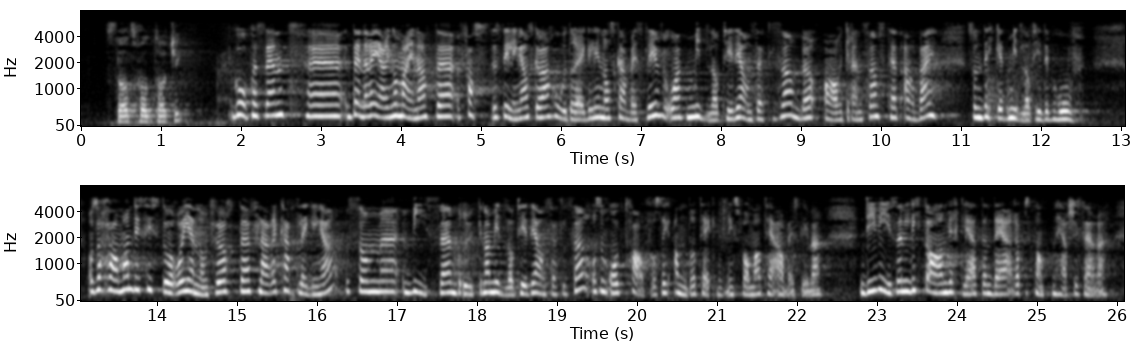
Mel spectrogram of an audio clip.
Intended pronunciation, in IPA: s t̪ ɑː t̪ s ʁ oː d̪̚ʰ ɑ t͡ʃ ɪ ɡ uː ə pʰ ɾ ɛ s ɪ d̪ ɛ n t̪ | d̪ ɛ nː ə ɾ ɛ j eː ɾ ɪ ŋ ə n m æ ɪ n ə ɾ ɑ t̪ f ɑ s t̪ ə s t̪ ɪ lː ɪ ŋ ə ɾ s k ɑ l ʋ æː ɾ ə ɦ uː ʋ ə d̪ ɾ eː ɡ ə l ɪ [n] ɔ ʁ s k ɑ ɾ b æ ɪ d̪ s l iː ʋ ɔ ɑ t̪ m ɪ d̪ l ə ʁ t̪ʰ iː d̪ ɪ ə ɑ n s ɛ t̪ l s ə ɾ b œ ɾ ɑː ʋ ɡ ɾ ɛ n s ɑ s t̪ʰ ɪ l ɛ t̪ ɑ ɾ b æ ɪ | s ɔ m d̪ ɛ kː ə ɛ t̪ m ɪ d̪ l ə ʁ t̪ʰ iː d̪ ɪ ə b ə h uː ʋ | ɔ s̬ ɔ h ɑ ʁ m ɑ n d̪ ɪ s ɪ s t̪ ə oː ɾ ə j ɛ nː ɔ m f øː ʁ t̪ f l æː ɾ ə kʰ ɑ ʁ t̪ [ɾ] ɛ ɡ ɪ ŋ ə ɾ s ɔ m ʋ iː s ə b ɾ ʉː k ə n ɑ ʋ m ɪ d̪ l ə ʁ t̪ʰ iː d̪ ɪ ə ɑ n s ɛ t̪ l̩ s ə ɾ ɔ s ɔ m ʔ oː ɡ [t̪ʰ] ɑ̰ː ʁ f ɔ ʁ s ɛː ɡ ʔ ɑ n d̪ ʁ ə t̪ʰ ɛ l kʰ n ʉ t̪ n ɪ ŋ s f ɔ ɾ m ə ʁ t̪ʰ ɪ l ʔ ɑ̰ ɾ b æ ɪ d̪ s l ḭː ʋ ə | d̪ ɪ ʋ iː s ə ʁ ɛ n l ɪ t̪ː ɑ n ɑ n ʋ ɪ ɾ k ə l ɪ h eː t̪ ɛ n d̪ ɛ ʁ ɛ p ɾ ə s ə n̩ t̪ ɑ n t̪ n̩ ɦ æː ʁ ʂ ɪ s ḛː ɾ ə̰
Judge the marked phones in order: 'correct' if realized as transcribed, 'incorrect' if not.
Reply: correct, incorrect: l, correct

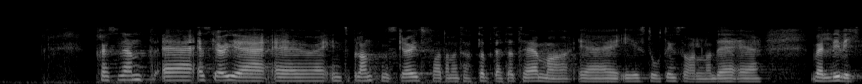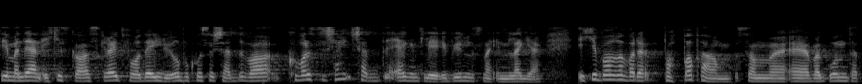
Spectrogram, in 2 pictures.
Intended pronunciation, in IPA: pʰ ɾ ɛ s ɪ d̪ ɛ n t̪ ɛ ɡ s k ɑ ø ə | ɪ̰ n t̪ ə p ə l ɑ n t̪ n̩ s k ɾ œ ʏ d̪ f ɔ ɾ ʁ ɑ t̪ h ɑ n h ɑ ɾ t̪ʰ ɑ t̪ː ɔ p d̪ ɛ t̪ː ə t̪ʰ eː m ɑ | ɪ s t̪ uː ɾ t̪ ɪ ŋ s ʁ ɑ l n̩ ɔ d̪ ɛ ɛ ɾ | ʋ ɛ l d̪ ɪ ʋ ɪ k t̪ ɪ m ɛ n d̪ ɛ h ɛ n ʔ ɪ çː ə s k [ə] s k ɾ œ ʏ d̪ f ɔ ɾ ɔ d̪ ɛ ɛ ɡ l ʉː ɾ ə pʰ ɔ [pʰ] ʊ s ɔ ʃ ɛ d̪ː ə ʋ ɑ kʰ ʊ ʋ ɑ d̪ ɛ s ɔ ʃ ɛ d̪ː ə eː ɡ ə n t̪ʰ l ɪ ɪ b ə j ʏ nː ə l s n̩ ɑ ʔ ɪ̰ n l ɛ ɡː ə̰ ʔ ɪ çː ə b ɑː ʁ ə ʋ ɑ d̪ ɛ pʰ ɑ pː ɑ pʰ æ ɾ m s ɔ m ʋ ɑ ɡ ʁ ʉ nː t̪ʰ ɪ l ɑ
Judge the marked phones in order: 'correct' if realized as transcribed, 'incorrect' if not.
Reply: incorrect: ɑ, incorrect: kʰ

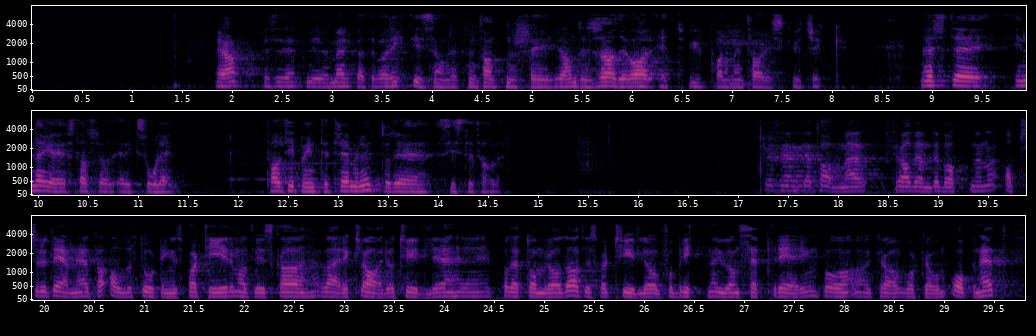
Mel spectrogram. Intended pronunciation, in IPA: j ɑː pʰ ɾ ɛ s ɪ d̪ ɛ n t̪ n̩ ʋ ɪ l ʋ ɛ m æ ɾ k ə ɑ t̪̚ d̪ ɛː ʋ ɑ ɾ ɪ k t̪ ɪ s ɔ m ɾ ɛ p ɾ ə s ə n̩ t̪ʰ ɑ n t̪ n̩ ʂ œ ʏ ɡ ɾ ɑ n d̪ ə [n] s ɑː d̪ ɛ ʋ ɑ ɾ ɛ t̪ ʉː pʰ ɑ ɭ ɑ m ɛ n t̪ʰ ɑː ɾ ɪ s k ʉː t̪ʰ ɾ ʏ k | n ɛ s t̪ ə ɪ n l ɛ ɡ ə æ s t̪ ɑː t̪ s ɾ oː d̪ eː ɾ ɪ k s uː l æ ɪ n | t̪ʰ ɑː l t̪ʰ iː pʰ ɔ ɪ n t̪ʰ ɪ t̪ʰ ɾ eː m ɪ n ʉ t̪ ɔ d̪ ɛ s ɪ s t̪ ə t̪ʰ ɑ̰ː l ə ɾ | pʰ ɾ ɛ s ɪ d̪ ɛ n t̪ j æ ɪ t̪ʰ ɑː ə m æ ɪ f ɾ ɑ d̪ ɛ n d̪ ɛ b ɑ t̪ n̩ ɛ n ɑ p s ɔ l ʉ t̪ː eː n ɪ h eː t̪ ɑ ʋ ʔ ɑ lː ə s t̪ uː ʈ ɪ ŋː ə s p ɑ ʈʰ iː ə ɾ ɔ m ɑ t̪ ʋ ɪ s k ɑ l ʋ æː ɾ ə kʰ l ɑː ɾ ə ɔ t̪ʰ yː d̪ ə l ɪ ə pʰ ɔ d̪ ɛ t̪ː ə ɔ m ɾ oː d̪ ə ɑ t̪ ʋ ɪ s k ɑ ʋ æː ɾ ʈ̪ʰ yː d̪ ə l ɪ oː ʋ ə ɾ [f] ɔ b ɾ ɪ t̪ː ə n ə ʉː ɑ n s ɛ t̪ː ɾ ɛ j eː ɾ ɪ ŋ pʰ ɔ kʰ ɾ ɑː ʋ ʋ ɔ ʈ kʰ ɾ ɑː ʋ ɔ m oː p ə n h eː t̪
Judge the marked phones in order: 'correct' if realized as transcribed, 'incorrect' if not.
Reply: correct, correct

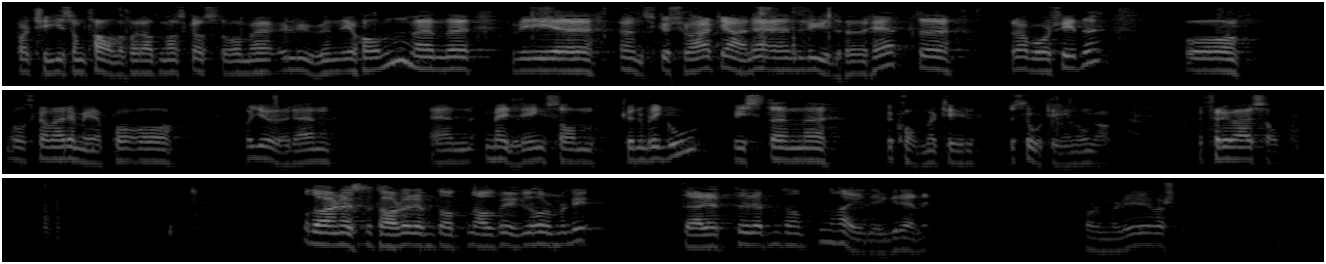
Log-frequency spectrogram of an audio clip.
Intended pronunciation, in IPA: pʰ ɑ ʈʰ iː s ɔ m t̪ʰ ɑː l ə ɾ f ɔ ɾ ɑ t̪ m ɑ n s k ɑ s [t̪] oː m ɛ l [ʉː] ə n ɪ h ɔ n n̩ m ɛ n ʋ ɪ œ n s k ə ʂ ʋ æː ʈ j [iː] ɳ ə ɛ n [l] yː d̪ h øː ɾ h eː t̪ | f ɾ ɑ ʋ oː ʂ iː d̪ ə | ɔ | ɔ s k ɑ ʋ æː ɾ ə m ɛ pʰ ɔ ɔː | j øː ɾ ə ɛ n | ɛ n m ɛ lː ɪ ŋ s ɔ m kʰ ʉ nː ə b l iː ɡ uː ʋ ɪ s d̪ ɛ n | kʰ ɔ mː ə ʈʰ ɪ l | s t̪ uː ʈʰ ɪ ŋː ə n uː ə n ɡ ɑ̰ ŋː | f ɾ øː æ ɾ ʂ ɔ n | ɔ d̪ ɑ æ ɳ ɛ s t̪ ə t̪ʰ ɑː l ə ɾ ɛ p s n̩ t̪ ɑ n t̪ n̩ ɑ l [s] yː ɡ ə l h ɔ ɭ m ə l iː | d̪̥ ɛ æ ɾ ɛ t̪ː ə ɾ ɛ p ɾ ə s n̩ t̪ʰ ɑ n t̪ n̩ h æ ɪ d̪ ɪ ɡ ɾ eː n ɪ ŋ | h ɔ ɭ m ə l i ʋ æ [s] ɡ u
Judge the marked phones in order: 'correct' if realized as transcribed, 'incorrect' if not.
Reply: correct, correct, incorrect: æː, correct, incorrect: f, incorrect: ʂ

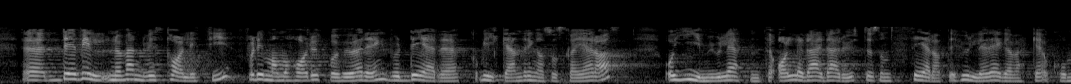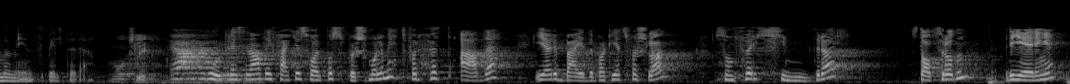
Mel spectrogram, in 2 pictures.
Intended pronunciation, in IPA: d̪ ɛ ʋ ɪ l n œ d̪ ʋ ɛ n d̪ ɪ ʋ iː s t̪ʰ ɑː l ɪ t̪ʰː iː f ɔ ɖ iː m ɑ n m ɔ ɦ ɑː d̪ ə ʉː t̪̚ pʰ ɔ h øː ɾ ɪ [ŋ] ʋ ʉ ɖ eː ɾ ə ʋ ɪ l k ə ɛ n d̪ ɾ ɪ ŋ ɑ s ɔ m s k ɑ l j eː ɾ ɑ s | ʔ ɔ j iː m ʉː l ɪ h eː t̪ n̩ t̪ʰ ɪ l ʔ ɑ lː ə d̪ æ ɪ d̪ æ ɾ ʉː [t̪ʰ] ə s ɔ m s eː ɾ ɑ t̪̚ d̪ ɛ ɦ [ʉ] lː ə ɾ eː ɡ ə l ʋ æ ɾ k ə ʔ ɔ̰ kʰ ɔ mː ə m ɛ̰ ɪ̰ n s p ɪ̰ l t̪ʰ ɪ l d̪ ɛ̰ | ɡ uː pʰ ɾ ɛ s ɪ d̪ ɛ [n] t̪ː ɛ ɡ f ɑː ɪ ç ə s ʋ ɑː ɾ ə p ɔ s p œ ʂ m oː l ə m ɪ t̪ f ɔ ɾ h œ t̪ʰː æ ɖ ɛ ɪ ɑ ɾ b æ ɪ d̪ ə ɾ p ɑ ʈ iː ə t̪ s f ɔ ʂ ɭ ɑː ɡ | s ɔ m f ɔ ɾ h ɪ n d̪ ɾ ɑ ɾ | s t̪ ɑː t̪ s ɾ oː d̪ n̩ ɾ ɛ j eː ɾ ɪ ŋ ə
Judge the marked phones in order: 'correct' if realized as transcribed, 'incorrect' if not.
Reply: correct, incorrect: t̪, correct, correct

